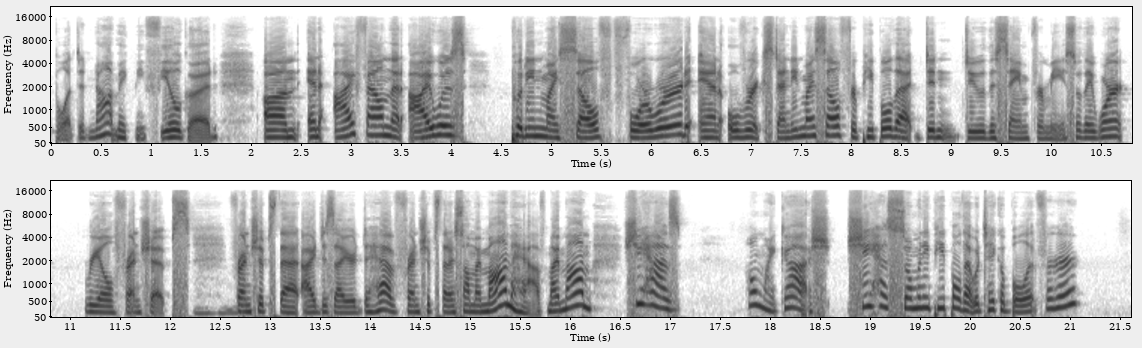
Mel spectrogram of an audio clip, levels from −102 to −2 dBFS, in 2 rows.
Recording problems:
distortion; slight; 9 dB below the speech

